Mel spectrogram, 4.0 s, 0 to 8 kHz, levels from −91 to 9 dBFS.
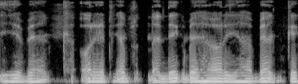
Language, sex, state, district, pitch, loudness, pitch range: Hindi, male, Chhattisgarh, Kabirdham, 105 Hz, -17 LUFS, 105-110 Hz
